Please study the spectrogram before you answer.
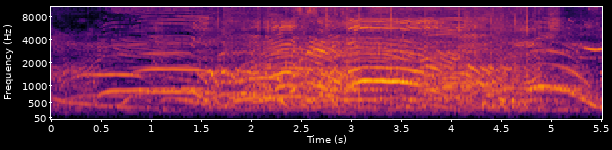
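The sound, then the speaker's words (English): Crowd cheering with whoops and high shouts from many voices. It swells in loudness early on and stays strong and sustained to the end. “That is the only time anyone has ever cheered for that.”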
